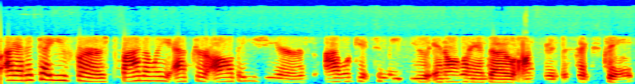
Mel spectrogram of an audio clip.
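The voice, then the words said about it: Southern drawl. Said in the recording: “I apologize for my southern drawl. ... Charming. ... adorable.”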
